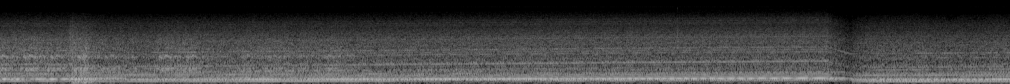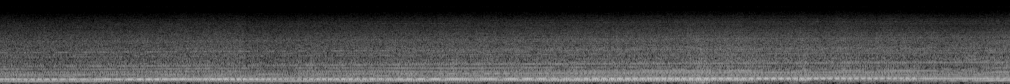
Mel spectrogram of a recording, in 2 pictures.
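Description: A racing car engine revs steadily higher, with a brief drop as it shifts gear.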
